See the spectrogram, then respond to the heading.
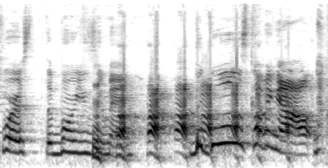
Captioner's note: laughs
